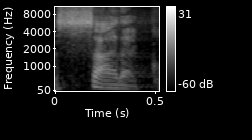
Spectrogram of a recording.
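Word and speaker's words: Sara (χαρά): Pero la palabra griega que se escribe en la Biblia para alegría es una palabra que se pronuncia Sara con, con X. Sara.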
